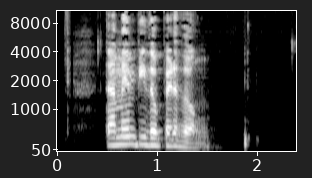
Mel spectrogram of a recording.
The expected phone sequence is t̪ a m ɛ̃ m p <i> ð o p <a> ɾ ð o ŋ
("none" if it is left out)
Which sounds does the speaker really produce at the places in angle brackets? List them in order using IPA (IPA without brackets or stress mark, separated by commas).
i, e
